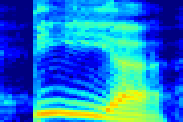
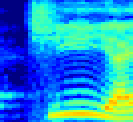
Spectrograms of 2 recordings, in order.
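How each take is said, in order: First: The t is plain, Northeastern Brazilian accent. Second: The t sounds like ch, not Northeastern.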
